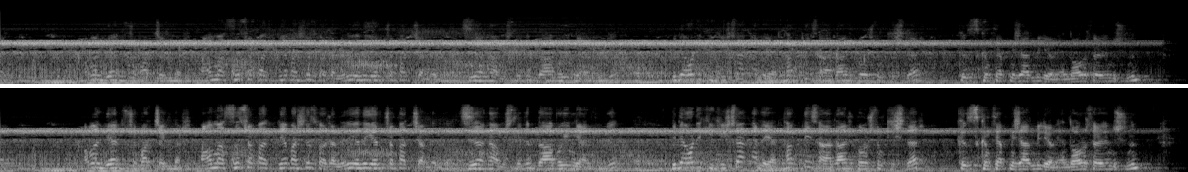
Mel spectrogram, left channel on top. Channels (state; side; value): normal; both; correlation 0.44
